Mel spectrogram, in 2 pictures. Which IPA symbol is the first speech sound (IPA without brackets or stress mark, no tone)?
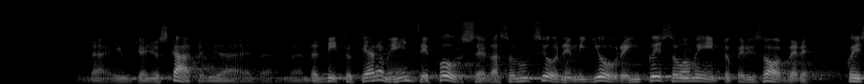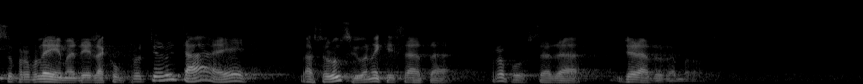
d̪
